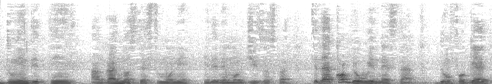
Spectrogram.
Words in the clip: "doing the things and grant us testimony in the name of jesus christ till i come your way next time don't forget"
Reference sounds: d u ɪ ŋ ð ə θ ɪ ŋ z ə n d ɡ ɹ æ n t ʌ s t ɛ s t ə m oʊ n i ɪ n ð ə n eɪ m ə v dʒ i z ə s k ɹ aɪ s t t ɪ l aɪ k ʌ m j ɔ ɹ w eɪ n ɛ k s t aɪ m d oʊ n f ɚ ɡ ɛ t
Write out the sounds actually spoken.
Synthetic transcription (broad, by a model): d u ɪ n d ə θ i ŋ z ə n ɡ ɹ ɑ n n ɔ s t ɛ s t ə m oʊ n i ɪ n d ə n eɪ m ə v dʒ i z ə s k ɹ aɪ s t t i l aɪ k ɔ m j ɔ w eɪ n ɛ k s t aɪ m d oʊ n f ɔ ɡ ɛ t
